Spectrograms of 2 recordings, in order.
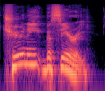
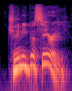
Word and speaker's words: Crni Biseri: named after a film called Crni Biseri. That's my attempt at pronouncing a word spelt C-R-N-I. And then B-I-S-E-R-I.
